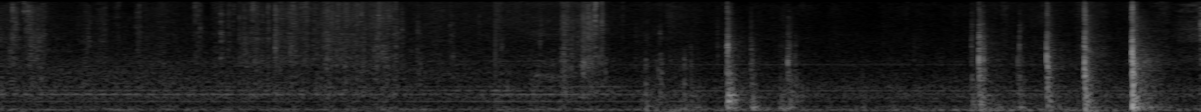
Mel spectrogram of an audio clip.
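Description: Steady low hum throughout, then a run of sharp clicks and knocks from about halfway in: handling sounds as someone comes back to the counter.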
